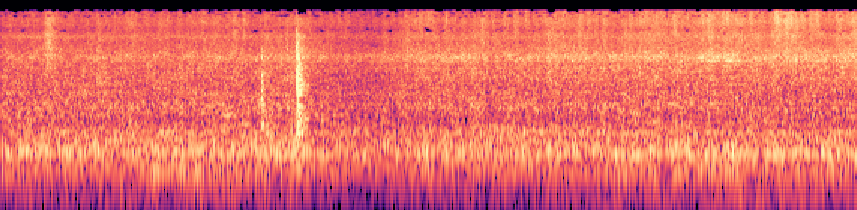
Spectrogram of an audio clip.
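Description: Steady mechanical hum of running machinery in the room, with one sharp click about four seconds in.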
